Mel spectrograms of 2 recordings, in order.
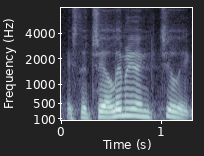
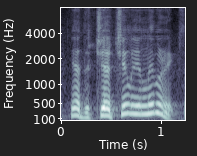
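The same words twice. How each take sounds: First: "Churchillian Chillick" with "limericks" garbled into "Chillick"; mock botched take, "Churchillian Chillick" said as "chell-imm-er-ee-ent shill-ick"; fluffed line. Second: "the Churchillian limericks" said clearly, higher and louder; mock correct take with "limericks" said fully and loud; got it right. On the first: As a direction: stumble over "Churchillian Chillick" like a player getting it wrong. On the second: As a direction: land "Churchillian limericks" triumphantly, every syllable clean. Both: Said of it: "We'd have probably to do a few takes".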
